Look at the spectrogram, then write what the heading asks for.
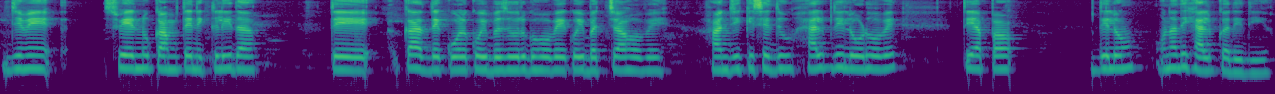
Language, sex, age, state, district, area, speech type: Punjabi, female, 30-45, Punjab, Shaheed Bhagat Singh Nagar, urban, spontaneous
